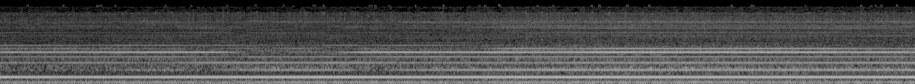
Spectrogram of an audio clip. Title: BMW N62 4.8 buzzing hum sound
